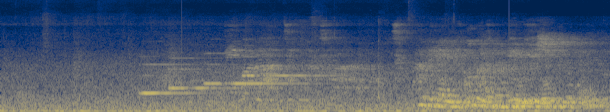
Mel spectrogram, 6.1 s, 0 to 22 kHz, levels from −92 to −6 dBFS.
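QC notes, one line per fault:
1.81 s and 5.09 s, dropped buffer (overrun): at each point the audio lurches forward with no gap of silence, as if roughly 20 ms had been snipped out and the two edges butted together. The likely cause is the recording side failing to read its buffer before the hardware wrote over it, so that block never reached the file and the waveform steps abruptly from one edge to the other.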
